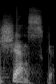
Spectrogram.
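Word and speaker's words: Scieszka: as a kid, I didn't know how to pronounce the last name Sheska. Oh, are you kidding? But his name is John Sheska.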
